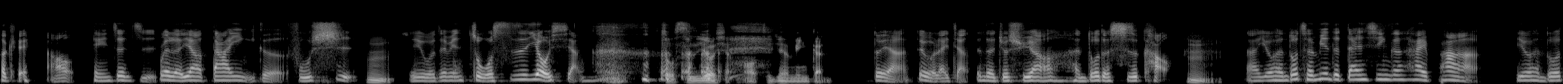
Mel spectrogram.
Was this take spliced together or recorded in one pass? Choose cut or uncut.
uncut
